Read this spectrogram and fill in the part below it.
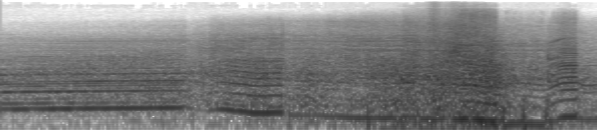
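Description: Rally car engine in the Richard Burns Rally video game, with the tone rising and falling through gear changes and gravel stones rattling and crackling against the car's underside.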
